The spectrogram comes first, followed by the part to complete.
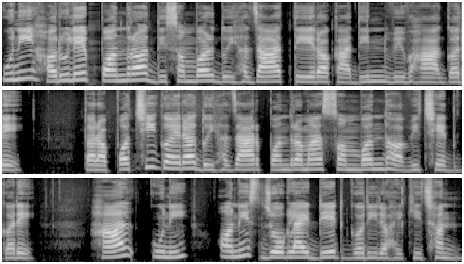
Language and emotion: Nepali, neutral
